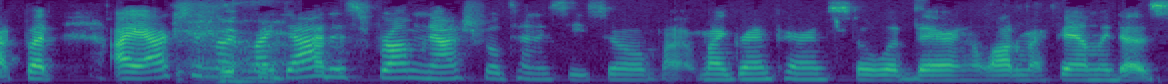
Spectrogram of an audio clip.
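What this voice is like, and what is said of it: Northern US (Yankee) accent. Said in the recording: “my Yankee accent”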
